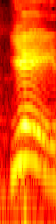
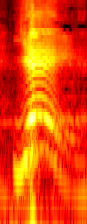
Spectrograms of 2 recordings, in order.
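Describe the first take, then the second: First: It is said in a solemn, serious tone. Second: It is said in a joyful, cheering tone. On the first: The verse is about fear and death. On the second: The verse is a happy declaration of safety.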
